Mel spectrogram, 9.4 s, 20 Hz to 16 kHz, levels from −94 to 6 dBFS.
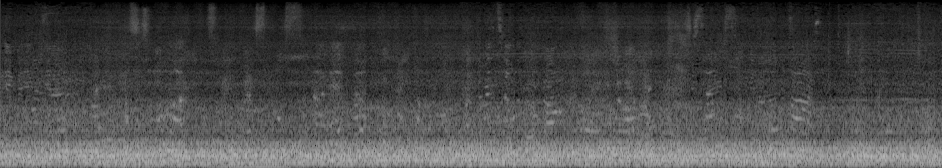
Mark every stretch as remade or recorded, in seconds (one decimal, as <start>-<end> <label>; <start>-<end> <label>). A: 0.0-0.9 recorded; 0.9-4.7 remade; 4.7-5.6 recorded; 5.6-6.9 remade; 6.9-9.4 recorded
